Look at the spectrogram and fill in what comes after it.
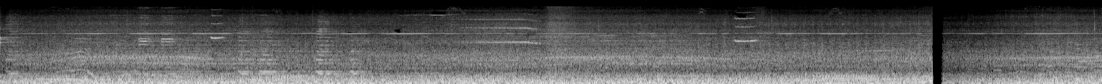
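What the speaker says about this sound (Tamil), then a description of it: "சரியான டிராஃபிக் இன்னைக்கு." Dense road traffic on a busy city street, recorded from a motorbike, with a steady roar of engines, several brief horn toots scattered through, and a sudden short cut-out near the end; voices talk over it.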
